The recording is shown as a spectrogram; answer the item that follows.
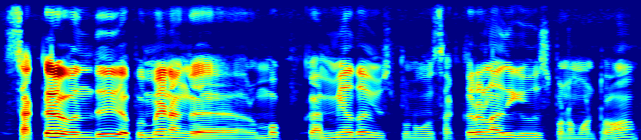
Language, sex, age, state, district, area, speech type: Tamil, male, 18-30, Tamil Nadu, Kallakurichi, urban, spontaneous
